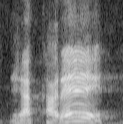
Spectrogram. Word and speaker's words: jacaré: caso dessa palavra aí jacaré é um exemplo então a sílaba tônica da palavra é o ré é a última jacaré assim também nós temos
